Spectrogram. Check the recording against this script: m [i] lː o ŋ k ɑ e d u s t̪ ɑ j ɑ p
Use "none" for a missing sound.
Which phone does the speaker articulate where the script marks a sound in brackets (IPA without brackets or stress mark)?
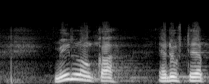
i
